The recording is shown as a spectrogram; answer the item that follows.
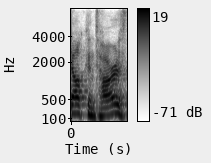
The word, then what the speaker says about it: Alcantara: pronunciation Alcantara yeah no those final two syllables aren't one syllable watch what Marlins get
